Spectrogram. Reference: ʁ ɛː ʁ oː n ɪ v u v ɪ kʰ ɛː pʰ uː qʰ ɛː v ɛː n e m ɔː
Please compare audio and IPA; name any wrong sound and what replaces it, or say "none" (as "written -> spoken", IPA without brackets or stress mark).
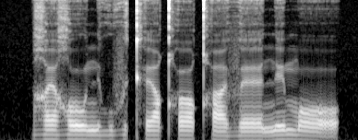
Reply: pʰ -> qʰ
